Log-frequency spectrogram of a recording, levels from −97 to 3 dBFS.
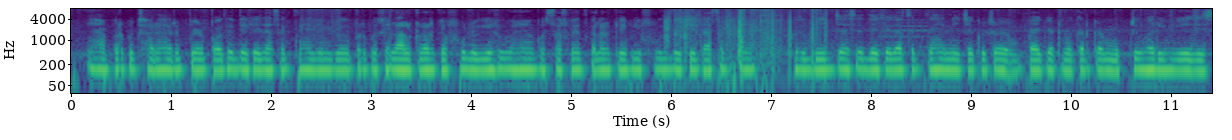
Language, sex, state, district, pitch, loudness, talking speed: Hindi, male, Uttar Pradesh, Budaun, 145 Hz, -32 LUFS, 245 wpm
